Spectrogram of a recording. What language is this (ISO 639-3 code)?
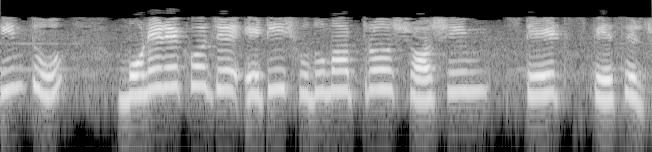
ben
